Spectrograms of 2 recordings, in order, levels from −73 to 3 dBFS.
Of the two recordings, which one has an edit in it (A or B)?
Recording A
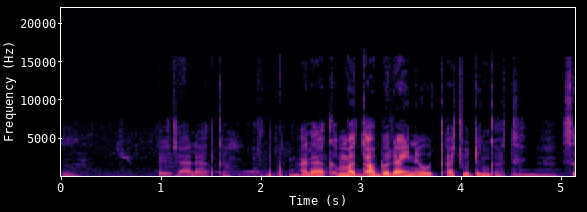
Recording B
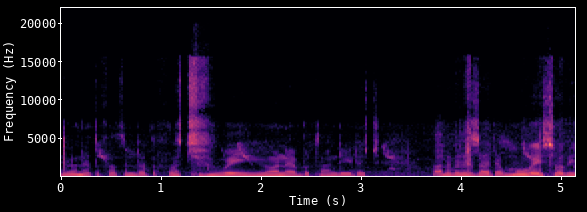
A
